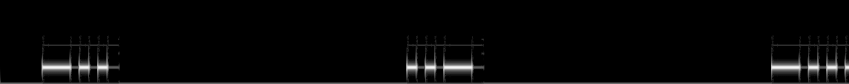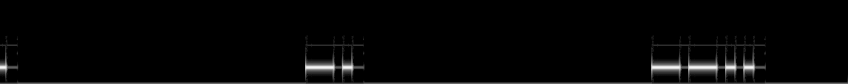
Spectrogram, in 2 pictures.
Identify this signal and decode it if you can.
Morse code, heard as a keyed tone, about 13 wpm, spaced as for 3 wpm, 800 Hz. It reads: DUBNZ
